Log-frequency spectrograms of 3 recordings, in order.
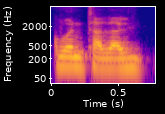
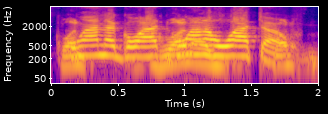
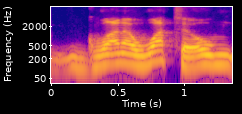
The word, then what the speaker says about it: Guanajuato: It also limits production to regions in the states of Guantanamo. Oh God, I can't even pronounce these names. Guanajuato. Guanajuato, Michoacan, Yeah.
